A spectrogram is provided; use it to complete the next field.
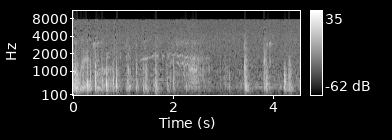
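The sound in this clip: Hoofbeats of a horse ridden away at evening from a cafe office, many irregular clopping thuds, dense and fairly loud at first, then thinning into scattered gaps toward the end.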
